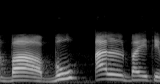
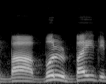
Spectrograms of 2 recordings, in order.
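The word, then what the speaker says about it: باب البیت: ہوگا۔ گھر کا دروازہ، یہاں با بو البیتی پڑھنا غلط ہوگا بلکہ با بل بیتی پڑھنا صحیح ہوگا۔ تنبیہ، لام تعریف سے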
